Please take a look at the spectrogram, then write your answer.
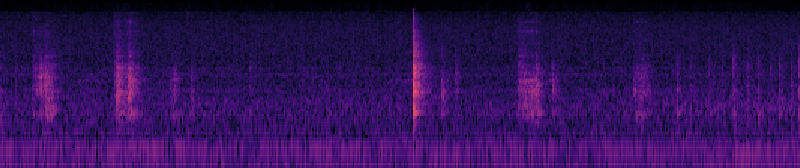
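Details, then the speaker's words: Parts-caster Telecaster with a Fender Mexico neck, frets checked with a short straightedge before fret leveling: a few light scattered ticks as the straightedge rocks over a high fret, one of several high frets found. "You can hear a rock. It's the reason I brought the camera down, so you can hear the rocking."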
